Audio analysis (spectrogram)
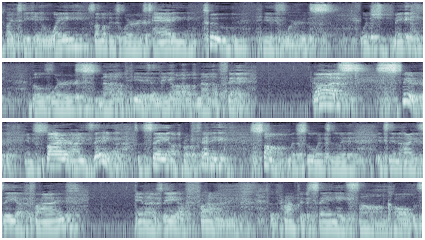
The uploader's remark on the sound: Shared this message live at RACC.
